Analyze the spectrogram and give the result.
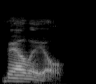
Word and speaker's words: Vallejo: So Spanish speaking people call it Valleno, Yeho, and English speaking people call it Vallejo, California.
